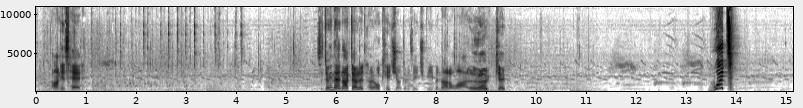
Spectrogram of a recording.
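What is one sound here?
Small creatures in a video game squeal and chirp in high, gliding bursts.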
